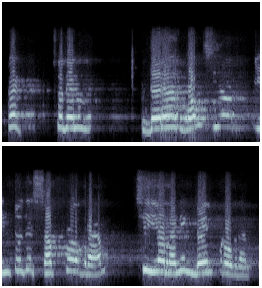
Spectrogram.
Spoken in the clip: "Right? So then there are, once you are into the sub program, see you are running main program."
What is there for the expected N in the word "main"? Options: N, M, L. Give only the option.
N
